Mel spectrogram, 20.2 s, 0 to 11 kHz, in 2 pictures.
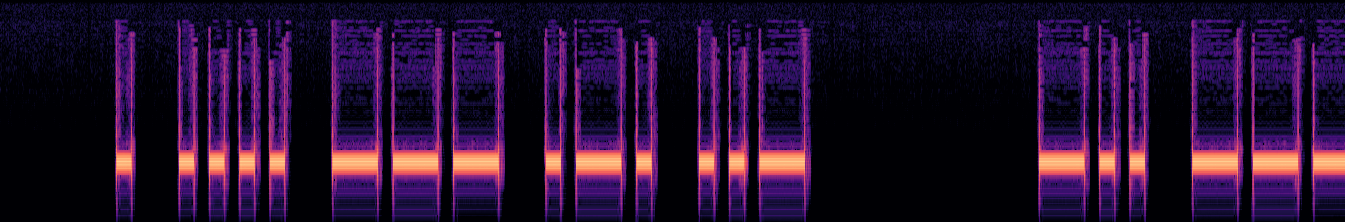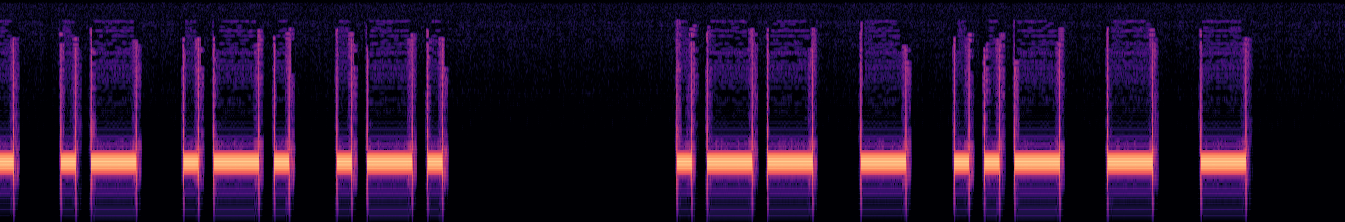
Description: Morse code, heard as a keyed tone, about 10 wpm, 800 Hz. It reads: EHORU DOARR WTUTT
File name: CW / DET / 1 3 1500C S C 10wpm 3335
